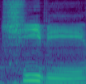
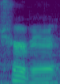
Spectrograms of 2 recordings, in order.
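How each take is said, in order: First: It sounds like the Japanese word for cute. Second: It sounds unlike the Japanese word for cute. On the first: The speaker calls it wrong. "like I always say" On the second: The speaker calls it right. "It's more like chirby or something like that"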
